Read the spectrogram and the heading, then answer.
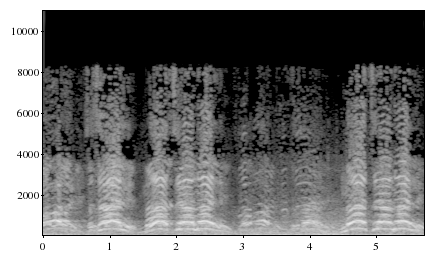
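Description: A crowd of young men at a street march, carrying a placard reading 'Nationalism, socialism is order, to each his own', chants a slogan in unison, loud, the shouted phrases coming in strong rhythmic bursts with brief pauses between them.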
